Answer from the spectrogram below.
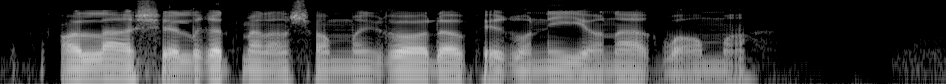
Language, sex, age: Norwegian, male, 18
